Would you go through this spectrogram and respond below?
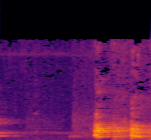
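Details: Husky at home, vocalizing as its owner introduces a new couch. Two quick, whiny, harmonic yowls in close succession, loud against a quiet room after a soft murmur.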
